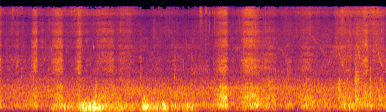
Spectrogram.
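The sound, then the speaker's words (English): Cows sniffing: several soft, breathy snuffling bursts at irregular intervals over a steady outdoor hiss, fairly quiet, with no talking. “Those are cows sniffing.”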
